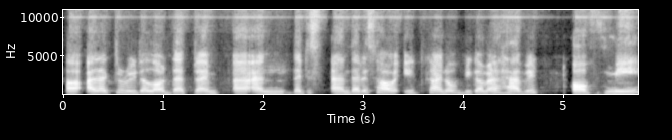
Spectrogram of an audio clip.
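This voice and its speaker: A woman answering speaking-test practice questions, hesitant and halting. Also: fairly high pitch, fairly even intonation, no echo. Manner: hesitant, many fillers and restarts. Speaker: student.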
